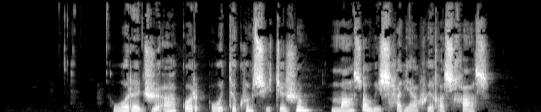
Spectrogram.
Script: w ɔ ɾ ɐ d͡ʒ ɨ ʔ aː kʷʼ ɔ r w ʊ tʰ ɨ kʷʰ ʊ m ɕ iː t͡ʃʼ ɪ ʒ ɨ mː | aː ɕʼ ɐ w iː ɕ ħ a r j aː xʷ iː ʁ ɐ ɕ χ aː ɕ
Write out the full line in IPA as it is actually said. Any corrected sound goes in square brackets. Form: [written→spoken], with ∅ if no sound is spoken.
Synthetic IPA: w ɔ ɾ ɐ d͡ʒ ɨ ʔ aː kʷʼ ɔ r w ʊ tʰ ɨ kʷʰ ʊ m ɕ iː t͡ʃʼ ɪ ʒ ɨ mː | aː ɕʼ ɐ w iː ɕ ħ a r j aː xʷ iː ʁ ɐ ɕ χ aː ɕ

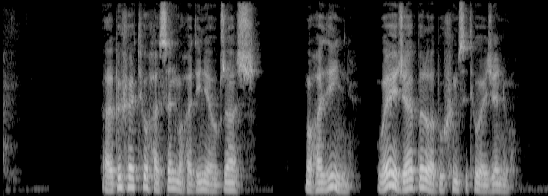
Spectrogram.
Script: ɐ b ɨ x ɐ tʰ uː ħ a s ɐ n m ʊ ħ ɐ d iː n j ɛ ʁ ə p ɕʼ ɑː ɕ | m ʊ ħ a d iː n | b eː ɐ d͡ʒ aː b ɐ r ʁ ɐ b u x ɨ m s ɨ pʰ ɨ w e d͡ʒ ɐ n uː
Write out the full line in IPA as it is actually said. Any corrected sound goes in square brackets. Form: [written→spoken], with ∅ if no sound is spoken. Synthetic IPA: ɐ b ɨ x ɐ tʰ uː ħ a s ɐ n m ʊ ħ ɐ d iː n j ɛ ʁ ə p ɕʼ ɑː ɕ | m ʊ ħ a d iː n | [b→w] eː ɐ d͡ʒ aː b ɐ r ʁ ɐ b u x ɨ m s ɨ [pʰ→tʰ] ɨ w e d͡ʒ ɐ n uː

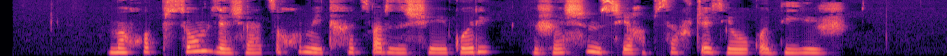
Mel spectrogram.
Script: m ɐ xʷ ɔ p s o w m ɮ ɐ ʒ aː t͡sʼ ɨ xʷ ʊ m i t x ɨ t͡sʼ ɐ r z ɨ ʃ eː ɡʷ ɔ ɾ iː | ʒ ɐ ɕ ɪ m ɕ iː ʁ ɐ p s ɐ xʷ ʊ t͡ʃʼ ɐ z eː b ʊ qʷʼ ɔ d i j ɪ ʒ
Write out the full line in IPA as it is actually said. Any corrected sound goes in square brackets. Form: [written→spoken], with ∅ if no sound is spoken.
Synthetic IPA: m ɐ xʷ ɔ p s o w m ɮ ɐ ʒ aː t͡sʼ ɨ xʷ ʊ m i t x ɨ t͡sʼ ɐ r z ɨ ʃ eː ɡʷ ɔ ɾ iː | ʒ ɐ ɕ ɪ m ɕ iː ʁ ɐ p s ɐ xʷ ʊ t͡ʃʼ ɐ z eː [b→w] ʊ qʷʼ ɔ d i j ɪ ʒ

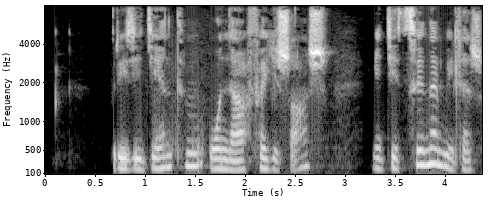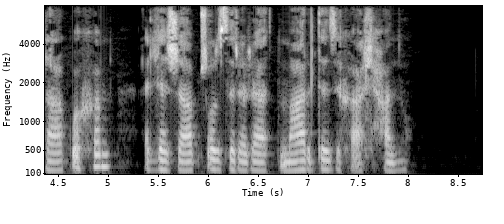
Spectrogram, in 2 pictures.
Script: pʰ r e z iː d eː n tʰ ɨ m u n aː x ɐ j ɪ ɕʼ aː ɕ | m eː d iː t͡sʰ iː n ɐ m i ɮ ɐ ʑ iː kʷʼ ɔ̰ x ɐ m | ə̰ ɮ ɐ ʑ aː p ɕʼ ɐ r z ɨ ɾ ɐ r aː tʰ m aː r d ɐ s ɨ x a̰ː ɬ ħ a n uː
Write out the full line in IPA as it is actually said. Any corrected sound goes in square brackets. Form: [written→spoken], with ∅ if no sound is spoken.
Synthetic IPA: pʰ r e z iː d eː n tʰ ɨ m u n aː [x→f] ɐ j ɪ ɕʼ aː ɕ | m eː d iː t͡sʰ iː n ɐ m i ɮ ɐ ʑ [iː→aː] kʷʼ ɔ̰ x ɐ m | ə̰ ɮ ɐ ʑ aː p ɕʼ ɐ r z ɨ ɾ ɐ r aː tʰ m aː r d ɐ [s→z] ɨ x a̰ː ɬ ħ a n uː

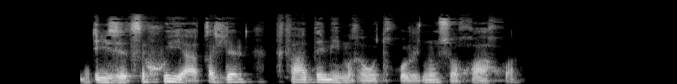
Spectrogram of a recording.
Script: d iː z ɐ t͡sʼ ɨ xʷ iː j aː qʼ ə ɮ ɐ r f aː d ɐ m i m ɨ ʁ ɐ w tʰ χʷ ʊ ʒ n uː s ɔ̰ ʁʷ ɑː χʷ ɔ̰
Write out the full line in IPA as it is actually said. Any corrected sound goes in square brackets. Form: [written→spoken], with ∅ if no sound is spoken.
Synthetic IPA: d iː z ɐ t͡sʼ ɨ xʷ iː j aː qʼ ə ɮ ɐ r f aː d ɐ m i m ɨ ʁ ɐ w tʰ χʷ ʊ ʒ n uː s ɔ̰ [ʁʷ→χʷ] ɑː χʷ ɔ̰

